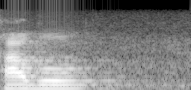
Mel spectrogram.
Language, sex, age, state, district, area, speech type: Sindhi, male, 60+, Madhya Pradesh, Katni, urban, read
